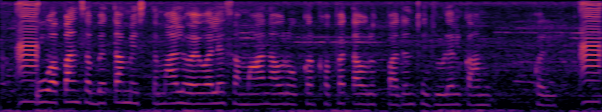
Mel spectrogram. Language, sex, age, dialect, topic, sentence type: Bhojpuri, female, 18-24, Western, banking, statement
